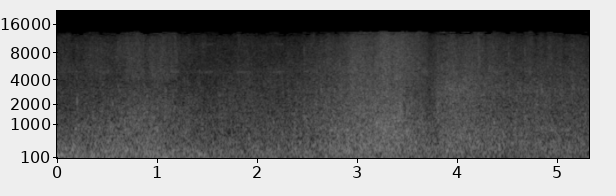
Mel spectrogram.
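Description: Ocean surf at high tide washes onto a beach, a steady loud roar of breaking waves with swelling surges and some wind across the microphone, with no voices.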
